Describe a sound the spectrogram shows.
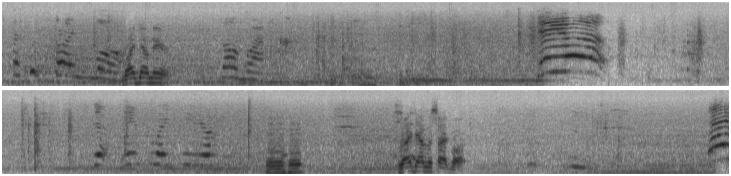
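A small child babbles and squeals close by.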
